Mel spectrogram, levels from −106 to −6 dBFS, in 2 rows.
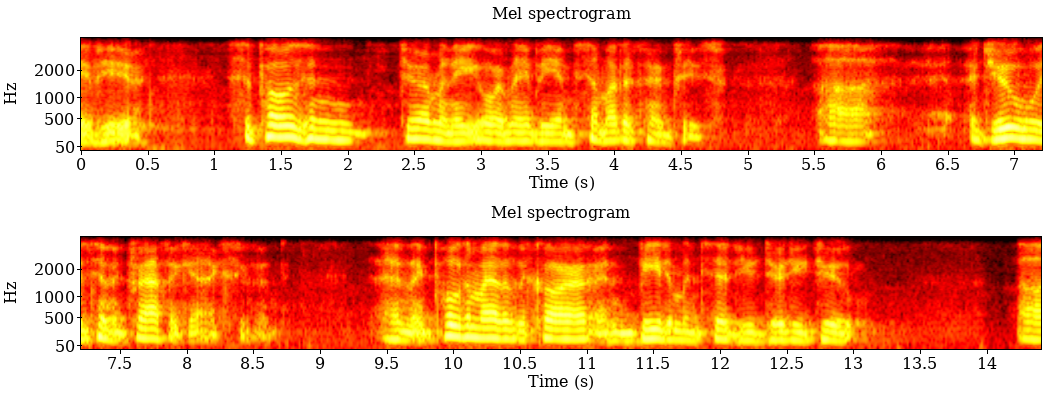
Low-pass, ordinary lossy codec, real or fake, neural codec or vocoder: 3.6 kHz; Opus, 32 kbps; fake; codec, 16 kHz, 8 kbps, FunCodec, trained on LibriTTS, 25 frames a second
